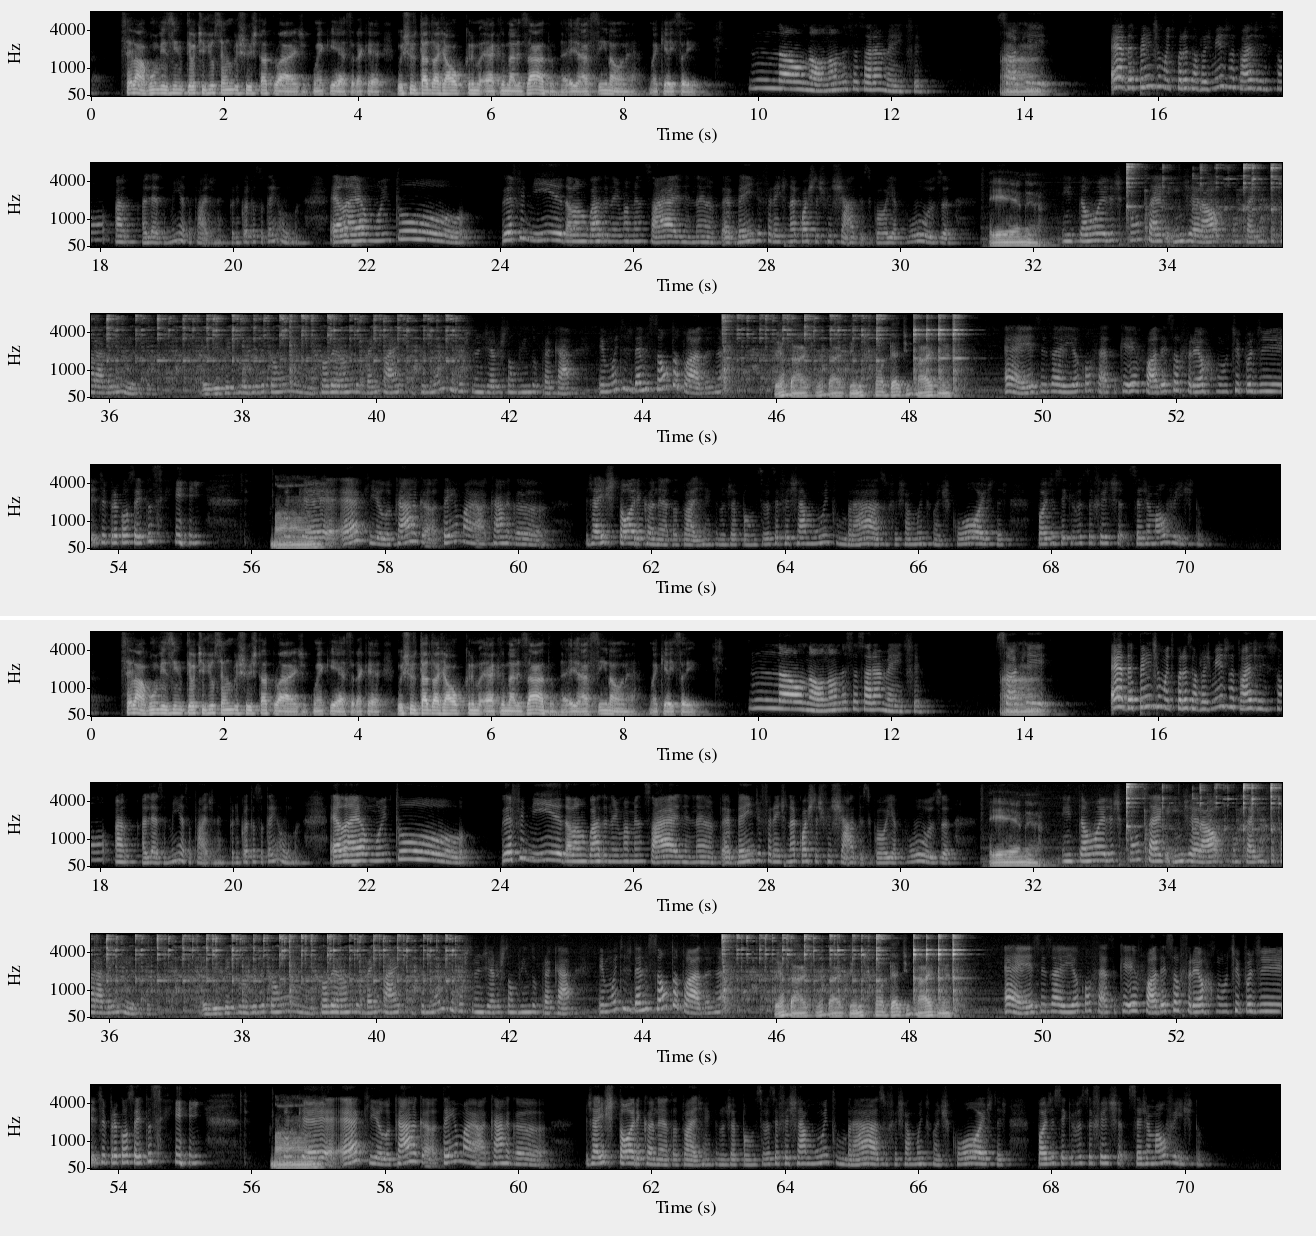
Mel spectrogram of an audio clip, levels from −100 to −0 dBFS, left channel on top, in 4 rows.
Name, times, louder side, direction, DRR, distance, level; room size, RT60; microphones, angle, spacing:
voice 1, 0.5-4.3 4.6-9.1 13.6-14.3 31.3-32.1 46.0-48.7 56.3-57.1, right 1 dB, 10° right, 11 dB, 0.3 m, -36 dB
voice 2, 9.9-12.5 13.7-14.4 15.3-23.5 24.0-30.8 32.4-36.7 37.4-43.0 43.3-45.3 49.4-55.7 56.5-60.4 61.0-67.3 67.8-70.3, right 3 dB, 90° right, 8 dB, 0.8 m, -45 dB
sound 1, 31.3-50.5 50.8-50.9, right 8 dB, 45° right, 0.7 m, -41 dB
12.5 x 4.4 x 3.2 m, 0.68 s
head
